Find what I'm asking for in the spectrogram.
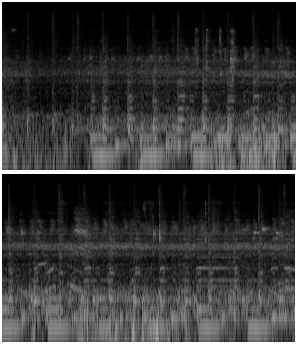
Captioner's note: birds chirping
